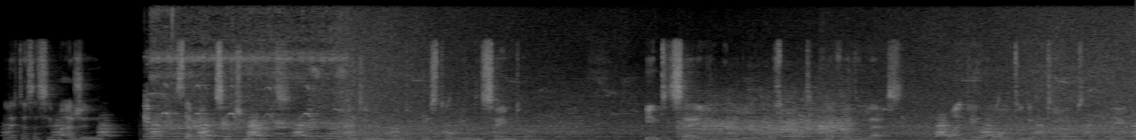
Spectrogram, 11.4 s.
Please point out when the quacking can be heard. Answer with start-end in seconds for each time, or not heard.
1.4-3.5, 6.8-8.6.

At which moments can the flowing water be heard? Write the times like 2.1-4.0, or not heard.
not heard.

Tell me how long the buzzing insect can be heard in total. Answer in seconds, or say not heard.
8 s.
